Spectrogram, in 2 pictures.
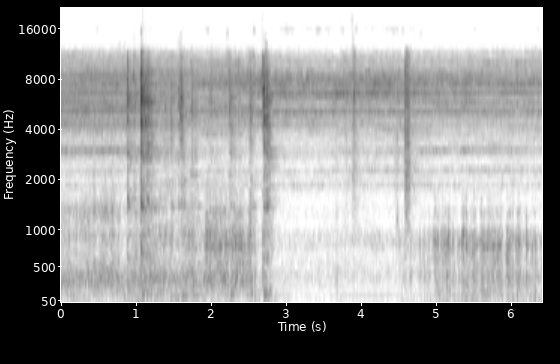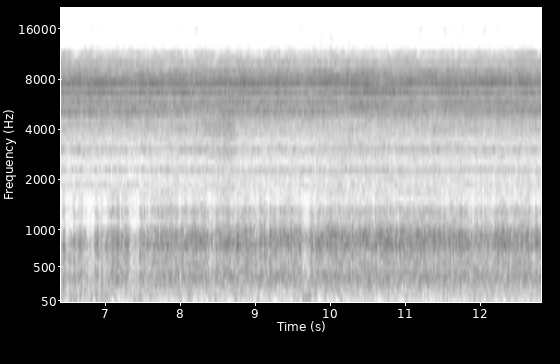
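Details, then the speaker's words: Coleman lantern (1952 Coleman 252 military-spec or 1950 242C) fireballing on startup around a poor mantle, a 21 mantle where an 11 was probably needed; sharp pops and flares, then steady loud fuel hiss from the burner; long fireball, apparently no damage. "I thought it blew a hole out the bottom of the manhole, but I think it's okay. Never had one fireball this long. That fuel is really hissing through there, though."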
